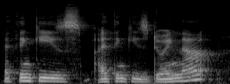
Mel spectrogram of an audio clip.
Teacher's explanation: Sometimes the H will drop and it'll just sound like ease.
